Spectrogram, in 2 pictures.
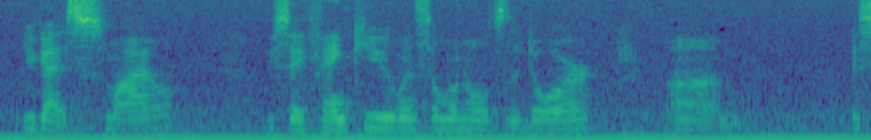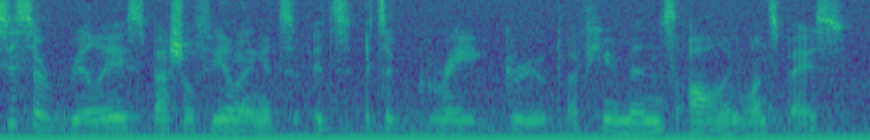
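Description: A woman speaks at a fairly slow pace with a fairly low pitch. Noticeable background noise runs underneath. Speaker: school dean, former cyclist. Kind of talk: casual interview answers. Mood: warm, upbeat. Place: office. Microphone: studio mic.

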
